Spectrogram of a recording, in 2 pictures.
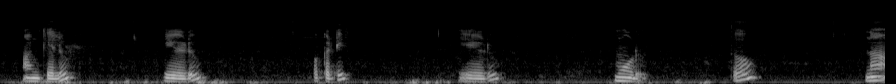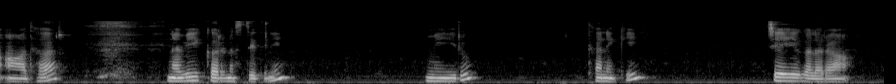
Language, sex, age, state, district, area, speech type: Telugu, female, 45-60, Andhra Pradesh, Krishna, urban, read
